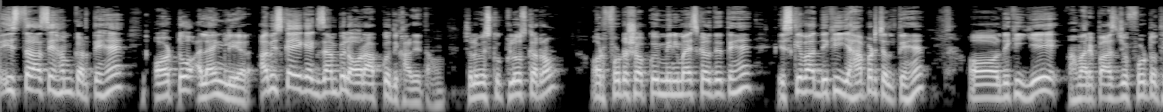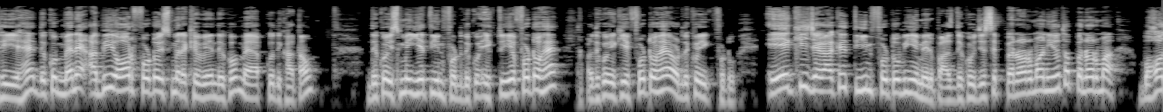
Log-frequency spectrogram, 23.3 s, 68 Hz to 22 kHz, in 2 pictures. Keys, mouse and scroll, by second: 5.3 click, 6.9 click, 14.5 click, 14.5 click.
